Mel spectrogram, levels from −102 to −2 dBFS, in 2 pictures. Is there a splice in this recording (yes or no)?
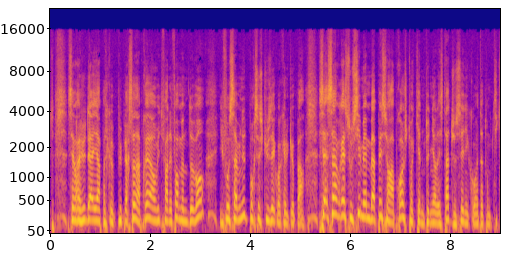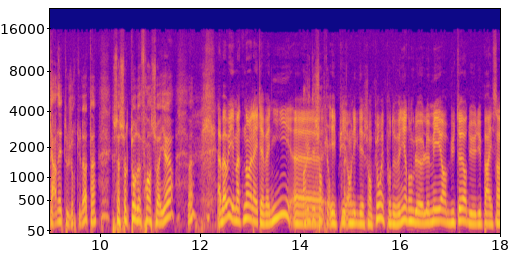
yes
